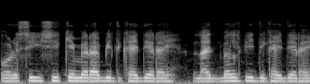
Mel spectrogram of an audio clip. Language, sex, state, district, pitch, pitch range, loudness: Hindi, male, Arunachal Pradesh, Longding, 150 Hz, 145-155 Hz, -14 LUFS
